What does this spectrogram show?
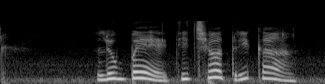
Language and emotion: Russian, positive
